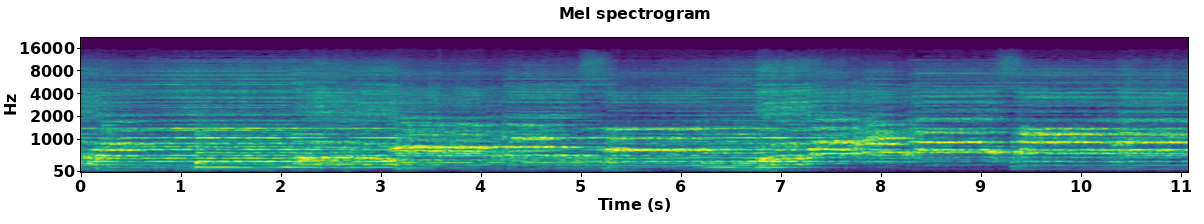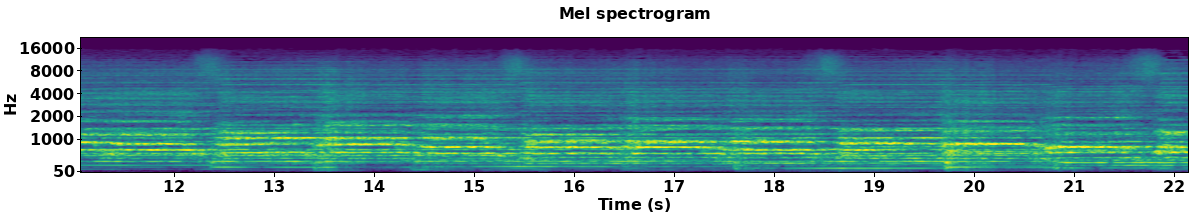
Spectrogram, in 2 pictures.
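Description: A choir singing a hymn, accompanied by a Yamaha electronic keyboard playing sustained chords over a bass line that steps every couple of seconds.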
